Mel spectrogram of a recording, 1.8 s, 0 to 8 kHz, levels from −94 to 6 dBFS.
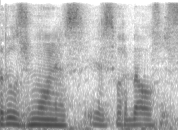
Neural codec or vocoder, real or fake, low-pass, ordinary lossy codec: codec, 44.1 kHz, 1.7 kbps, Pupu-Codec; fake; 7.2 kHz; AAC, 48 kbps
